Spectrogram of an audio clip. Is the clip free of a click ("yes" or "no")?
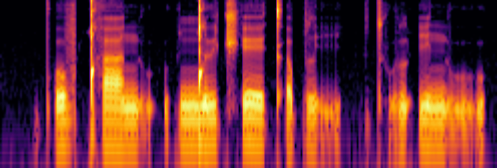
no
